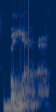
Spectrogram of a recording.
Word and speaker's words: Bologna: 10 anyway 88 the University of Bologna or more properly pronounced Bologna okay but you know I like to call it the University of Bologna because you know they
